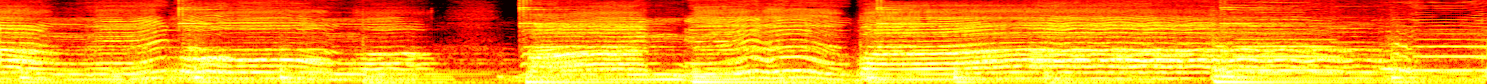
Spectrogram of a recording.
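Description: A song from a Bodo wedding-song (haba methai) recording: a singer's voice bends through melodic phrases over instrumental backing, with a deep bass note at the start of each phrase.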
